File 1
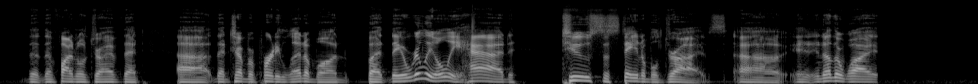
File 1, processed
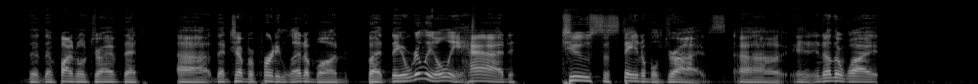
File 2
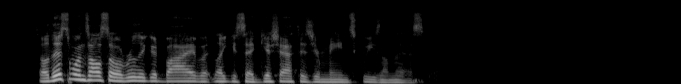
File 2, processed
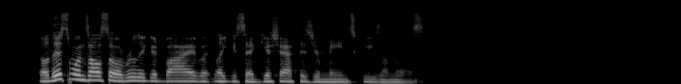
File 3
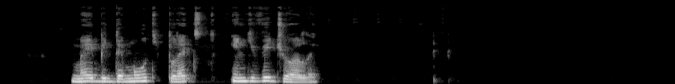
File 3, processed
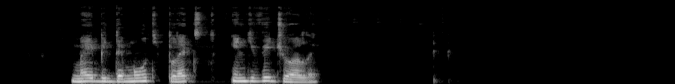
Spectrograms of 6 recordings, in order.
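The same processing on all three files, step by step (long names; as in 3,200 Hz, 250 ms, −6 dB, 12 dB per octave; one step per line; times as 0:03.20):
comb filter 1.8 ms, depth 35%
level −4 dB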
